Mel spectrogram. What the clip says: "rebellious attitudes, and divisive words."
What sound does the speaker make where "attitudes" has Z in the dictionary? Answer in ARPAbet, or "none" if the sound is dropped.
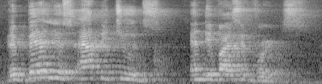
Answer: S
